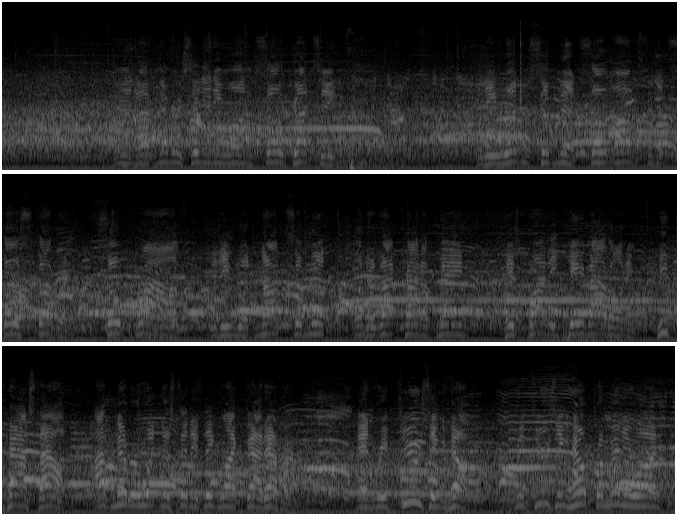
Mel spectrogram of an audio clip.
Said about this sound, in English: Look at that crowd. Listen to that, people.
